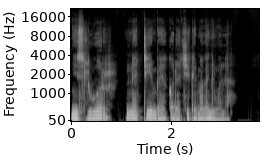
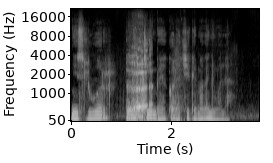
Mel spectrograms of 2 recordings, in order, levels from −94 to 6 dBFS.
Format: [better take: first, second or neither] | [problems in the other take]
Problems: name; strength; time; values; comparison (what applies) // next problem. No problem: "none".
first | background sound (Burping, eructation); 1 dB below the speech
